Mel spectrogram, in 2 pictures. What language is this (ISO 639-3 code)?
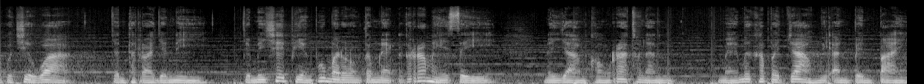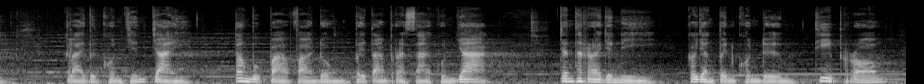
tha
